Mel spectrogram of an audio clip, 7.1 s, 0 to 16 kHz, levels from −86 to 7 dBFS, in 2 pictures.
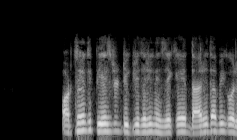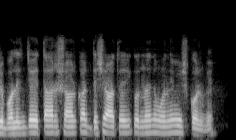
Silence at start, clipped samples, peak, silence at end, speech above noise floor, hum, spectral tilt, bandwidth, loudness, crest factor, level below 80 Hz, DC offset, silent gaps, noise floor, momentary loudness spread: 0.95 s; under 0.1%; -2 dBFS; 0.35 s; over 75 dB; none; -8.5 dB/octave; 6.4 kHz; -16 LUFS; 14 dB; -58 dBFS; under 0.1%; none; under -90 dBFS; 6 LU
